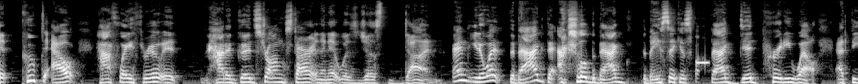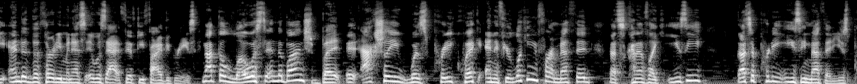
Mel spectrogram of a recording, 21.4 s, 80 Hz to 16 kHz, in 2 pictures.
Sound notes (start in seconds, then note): 8.6 beep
